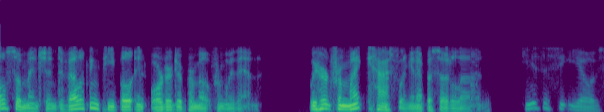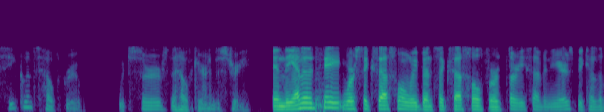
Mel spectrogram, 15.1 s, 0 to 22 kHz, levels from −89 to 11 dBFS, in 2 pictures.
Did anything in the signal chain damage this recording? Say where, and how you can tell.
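Yes. The codec stage causes damage throughout. The iLBC codec leaves nothing above 4 kHz on a spectrogram, and the speech sounds rough and synthetic, which fits iLBC's 13.33 kbps, 30 ms frame mode.

The network stage also drops packets, heard as lost iLBC frames. The decoder fills each gap by repeating the last pitch cycle, which sounds like a buzzy held vowel and shows as smeared, fading harmonics. This happens at 3.77–3.83 s after "to promote from within" and at 5.79–5.98 s after "in episode". A third loss is scattered over 11.49–11.80 s, between "the end of the" and "we're successful and we've", with its longest run about 100 ms.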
